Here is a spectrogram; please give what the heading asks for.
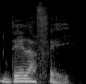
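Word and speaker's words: de la Faye: fe nombre antoine apellido de la fe se escribe falle pero la a es e y la e no se pronuncia solamente la y por eso es fe y antoine de la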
